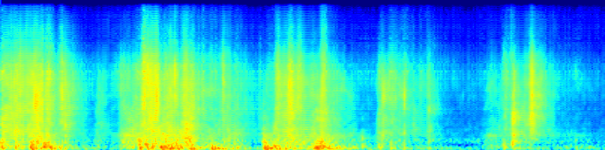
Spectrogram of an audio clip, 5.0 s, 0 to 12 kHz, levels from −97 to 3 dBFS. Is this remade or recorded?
remade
